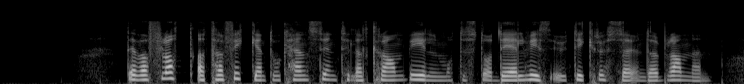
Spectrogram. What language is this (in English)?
Norwegian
